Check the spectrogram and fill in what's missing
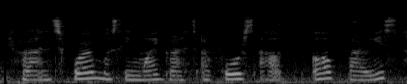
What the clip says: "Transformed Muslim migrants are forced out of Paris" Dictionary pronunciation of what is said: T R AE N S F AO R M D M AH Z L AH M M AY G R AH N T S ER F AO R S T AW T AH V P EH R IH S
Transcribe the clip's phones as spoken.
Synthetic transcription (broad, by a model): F R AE N S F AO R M M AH S L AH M M AY G R AH N T S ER F AO R S AW T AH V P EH R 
